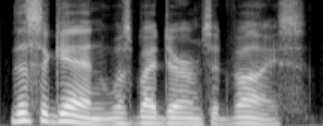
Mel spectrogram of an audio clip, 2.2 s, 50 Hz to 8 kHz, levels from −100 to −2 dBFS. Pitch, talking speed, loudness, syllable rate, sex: 135 Hz, 165 wpm, -17 LUFS, 5.2 syllables/s, male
